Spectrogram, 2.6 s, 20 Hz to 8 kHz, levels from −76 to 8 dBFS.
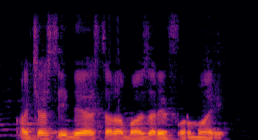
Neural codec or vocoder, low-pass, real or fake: none; 7.2 kHz; real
